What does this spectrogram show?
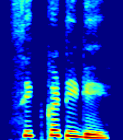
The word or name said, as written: ಸಿಕ್ಕಟ್ಟಿಗೆ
